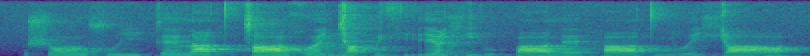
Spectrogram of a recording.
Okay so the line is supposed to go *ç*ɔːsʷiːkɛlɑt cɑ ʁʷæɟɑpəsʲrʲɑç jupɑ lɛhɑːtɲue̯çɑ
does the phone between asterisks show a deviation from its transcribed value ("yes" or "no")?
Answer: yes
